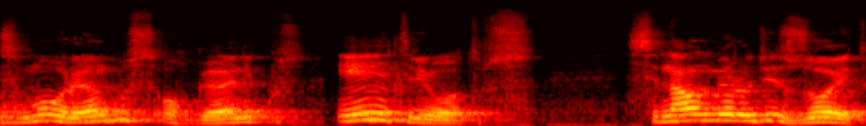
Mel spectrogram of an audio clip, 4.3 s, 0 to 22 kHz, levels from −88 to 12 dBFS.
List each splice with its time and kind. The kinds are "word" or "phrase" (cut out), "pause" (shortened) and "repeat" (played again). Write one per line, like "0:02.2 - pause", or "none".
0:01.6 - pause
